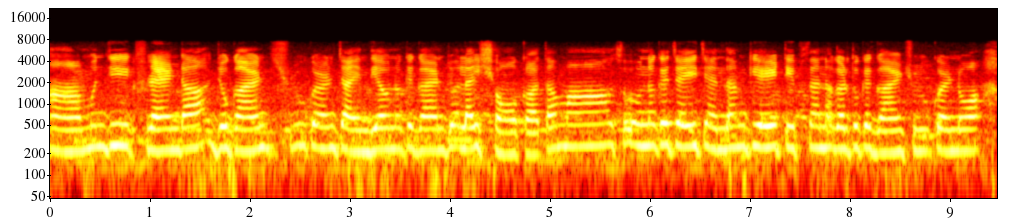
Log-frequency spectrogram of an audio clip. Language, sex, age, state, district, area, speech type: Sindhi, female, 30-45, Delhi, South Delhi, urban, spontaneous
